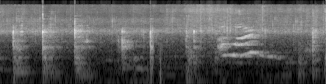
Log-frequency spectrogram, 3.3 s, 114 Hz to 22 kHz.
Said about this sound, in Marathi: 1 मिनिट परतवूया।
